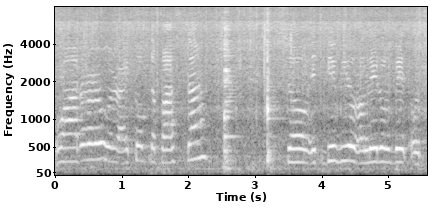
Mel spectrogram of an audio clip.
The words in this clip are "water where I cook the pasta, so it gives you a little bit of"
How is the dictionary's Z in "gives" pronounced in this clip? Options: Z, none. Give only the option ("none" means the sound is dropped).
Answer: none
